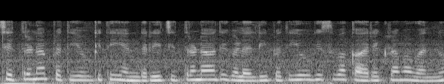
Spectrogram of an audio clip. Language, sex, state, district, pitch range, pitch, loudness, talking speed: Kannada, female, Karnataka, Dakshina Kannada, 190-220 Hz, 200 Hz, -13 LUFS, 95 wpm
